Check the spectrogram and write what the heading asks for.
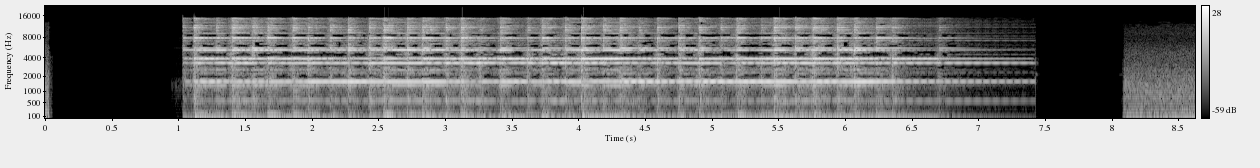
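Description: Altar bell shaken in a rapid, continuous peal, coming in about a second in and dying away before cutting off near the end. It rings at the elevation of the host, marking the consecration.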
